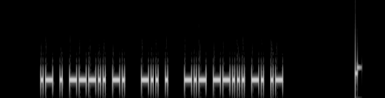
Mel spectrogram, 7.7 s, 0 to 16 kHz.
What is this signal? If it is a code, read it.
Morse code, heard as a keyed tone, about 25 wpm, 700 Hz. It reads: AE8N DE K7NA
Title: USA Callsign DE Callsign - 4 Characters - 25wpm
